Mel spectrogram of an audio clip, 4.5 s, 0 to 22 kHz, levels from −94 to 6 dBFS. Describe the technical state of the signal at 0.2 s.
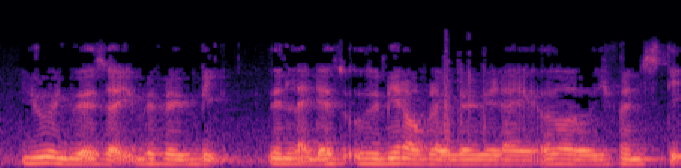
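At 0.2 s the speech signal is intact, with no audible fault at that moment.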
